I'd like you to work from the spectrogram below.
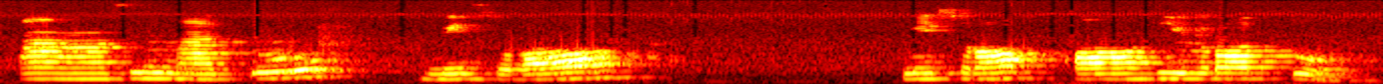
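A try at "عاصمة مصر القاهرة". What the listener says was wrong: Nah, Asimatu Misra Al-Qahiratu. Pakai alif lam ya, Al-Qahiratu. Nah, Asimatu Misra Al-Qahiratu. Pakai alif lam ya, Al-Qahiratu. Ya, Misra. Dia Misra ini karena maunu minas.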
